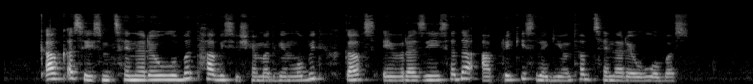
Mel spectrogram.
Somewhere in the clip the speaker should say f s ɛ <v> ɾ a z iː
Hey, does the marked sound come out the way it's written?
yes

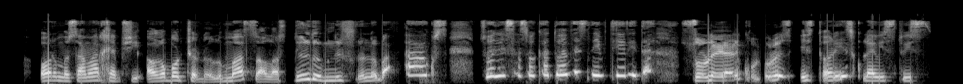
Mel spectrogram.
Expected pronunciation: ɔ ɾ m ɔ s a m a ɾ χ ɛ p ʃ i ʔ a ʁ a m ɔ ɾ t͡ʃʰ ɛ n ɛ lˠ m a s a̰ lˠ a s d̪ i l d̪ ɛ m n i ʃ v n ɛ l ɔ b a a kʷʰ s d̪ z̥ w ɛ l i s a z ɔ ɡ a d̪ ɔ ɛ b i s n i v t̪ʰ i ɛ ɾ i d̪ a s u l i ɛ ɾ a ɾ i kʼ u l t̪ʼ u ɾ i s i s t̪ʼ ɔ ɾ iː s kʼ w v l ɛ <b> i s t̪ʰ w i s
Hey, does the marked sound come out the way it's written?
no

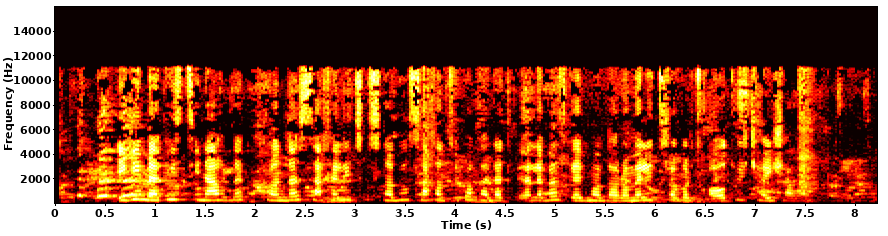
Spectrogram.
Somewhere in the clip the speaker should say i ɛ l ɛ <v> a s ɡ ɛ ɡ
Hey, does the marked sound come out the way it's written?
no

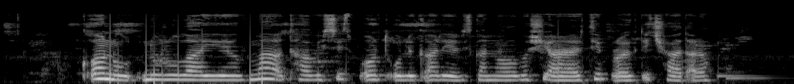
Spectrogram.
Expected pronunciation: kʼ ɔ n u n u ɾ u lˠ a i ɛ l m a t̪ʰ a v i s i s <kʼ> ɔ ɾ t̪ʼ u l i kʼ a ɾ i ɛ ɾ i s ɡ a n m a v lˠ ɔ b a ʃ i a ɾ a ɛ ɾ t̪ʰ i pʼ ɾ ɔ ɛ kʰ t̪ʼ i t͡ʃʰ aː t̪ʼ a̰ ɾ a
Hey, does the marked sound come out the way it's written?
no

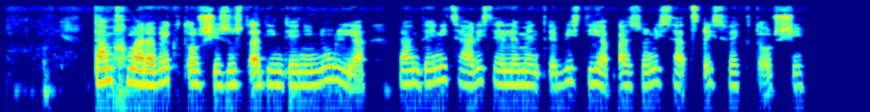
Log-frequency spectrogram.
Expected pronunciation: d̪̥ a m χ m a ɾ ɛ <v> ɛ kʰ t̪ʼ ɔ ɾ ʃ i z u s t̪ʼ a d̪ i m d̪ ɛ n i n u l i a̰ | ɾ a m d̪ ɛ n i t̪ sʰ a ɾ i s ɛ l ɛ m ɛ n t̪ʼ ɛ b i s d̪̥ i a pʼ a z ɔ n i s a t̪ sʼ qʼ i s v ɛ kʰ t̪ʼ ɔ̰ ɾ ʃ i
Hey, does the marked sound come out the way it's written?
yes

